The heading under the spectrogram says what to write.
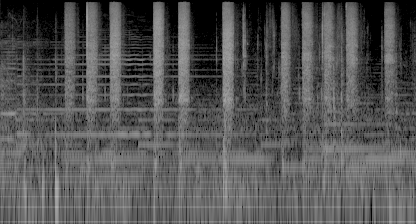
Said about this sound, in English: There she goes, my floor spray. I love the sound of that. It's like the sound of hairspray. Hairspray for the floor.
